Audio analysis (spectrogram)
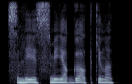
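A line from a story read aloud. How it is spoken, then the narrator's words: Pained hiss. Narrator (Russian): прошипел он, болезненно скривившись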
